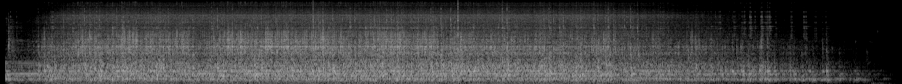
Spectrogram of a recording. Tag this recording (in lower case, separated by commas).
drill, power tool, mechanisms, tools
